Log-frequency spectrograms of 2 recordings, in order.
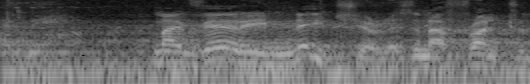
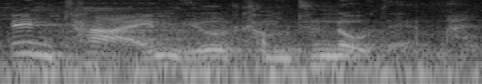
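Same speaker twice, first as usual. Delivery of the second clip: usual speaking voice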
